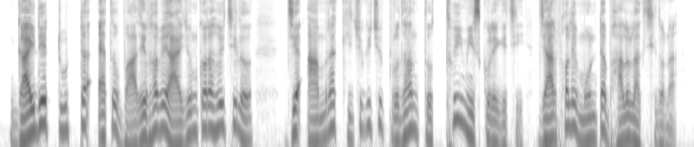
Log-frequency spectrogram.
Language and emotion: Bengali, sad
